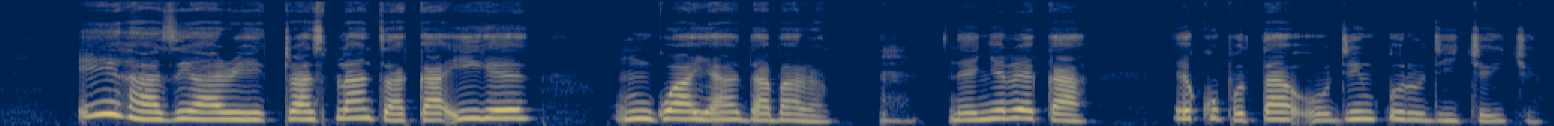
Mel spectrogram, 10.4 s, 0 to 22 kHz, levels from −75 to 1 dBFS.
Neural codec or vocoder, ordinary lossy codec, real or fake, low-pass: none; none; real; none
